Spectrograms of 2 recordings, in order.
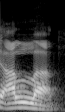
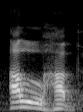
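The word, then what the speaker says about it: আহ্লাদ: উচ্চারণ কি হবে আলহাদ আমরা বলি আল্লাদ কেউ বলে আহলাদ কিন্তু এটার কারেক্ট উচ্চারণ আলহাদ এটা কি লেখা এখানে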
